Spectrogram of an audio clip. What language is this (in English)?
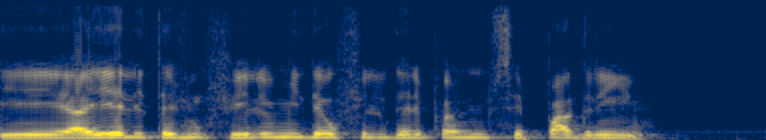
Portuguese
